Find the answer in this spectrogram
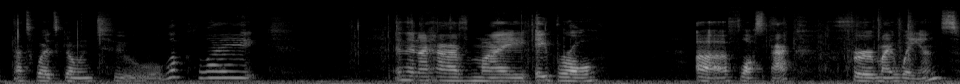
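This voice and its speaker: Amid audible room echo, a woman speaks at a very slow pace with long, frequent pauses. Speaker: cross stitcher and quilter vlogger. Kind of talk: casual show-and-tell vlog. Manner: halting, with fillers.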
